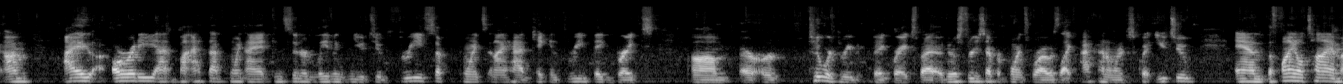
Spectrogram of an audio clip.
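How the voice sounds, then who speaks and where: A young YouTube host answers viewer questions on a casual livestream, rambling with lots of fillers and frequent restarts. His medium-pitched voice has a sharp tone, and the low-quality recording carries slight background noise.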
